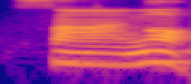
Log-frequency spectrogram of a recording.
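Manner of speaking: सांग run straight through as one word, "sa-ngo"; low-pitched model सांग, syllables linked; joined pronunciation. Shown as a demonstration. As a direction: say सांग smoothly joined, ng gliding into the final vowel. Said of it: "लेकिन सीधा बोलेंगे".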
